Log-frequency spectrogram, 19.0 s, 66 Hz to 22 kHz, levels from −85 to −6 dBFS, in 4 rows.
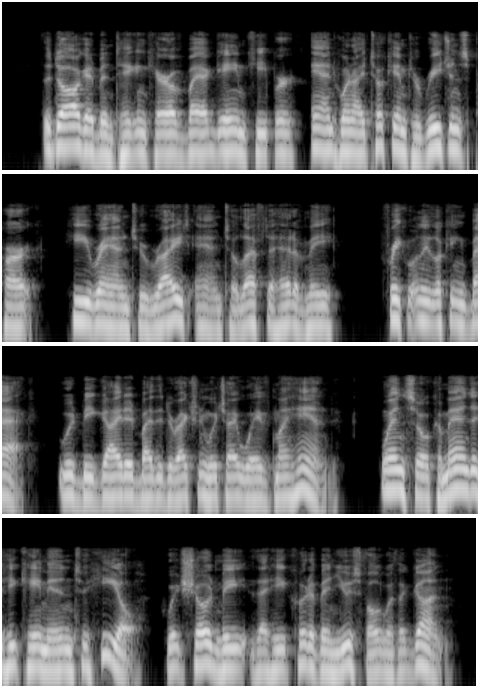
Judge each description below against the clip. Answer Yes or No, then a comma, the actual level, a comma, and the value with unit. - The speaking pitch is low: Yes, low, 120 Hz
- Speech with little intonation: Yes, narrow, 2.3 semitones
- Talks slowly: No, average, 200 wpm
